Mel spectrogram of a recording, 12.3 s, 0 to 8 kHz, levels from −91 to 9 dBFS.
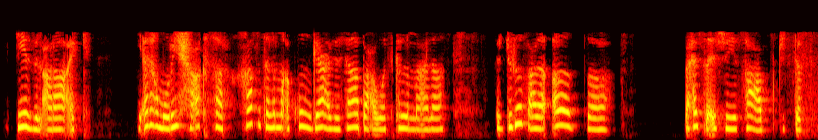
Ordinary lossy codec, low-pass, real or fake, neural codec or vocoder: AAC, 16 kbps; 7.2 kHz; real; none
